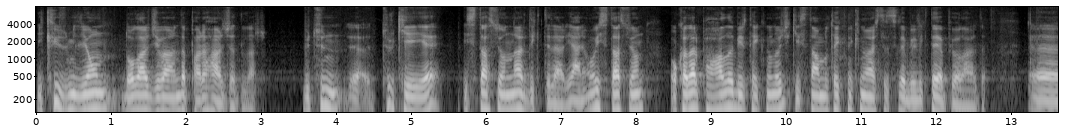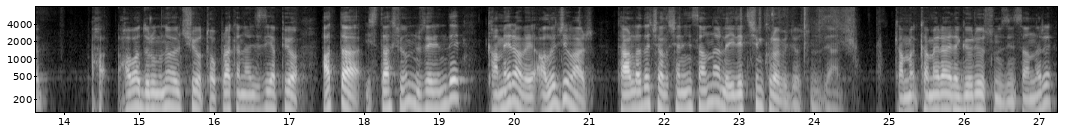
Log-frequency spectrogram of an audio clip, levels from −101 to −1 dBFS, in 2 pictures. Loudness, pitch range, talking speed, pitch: -28 LUFS, 105-140 Hz, 110 wpm, 120 Hz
